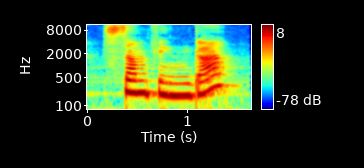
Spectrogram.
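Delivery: normal talking voice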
